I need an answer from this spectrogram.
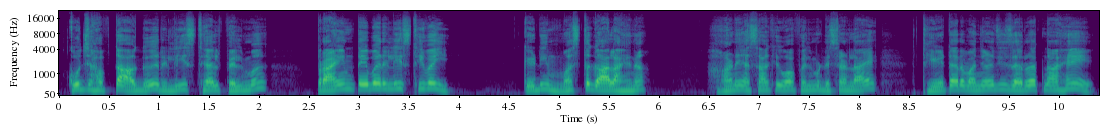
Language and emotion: Sindhi, surprised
